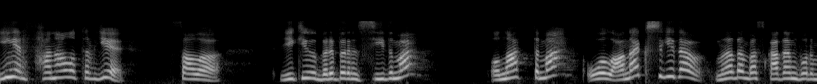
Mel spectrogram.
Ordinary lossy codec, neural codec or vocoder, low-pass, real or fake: none; codec, 16 kHz, about 1 kbps, DyCAST, with the encoder's durations; none; fake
